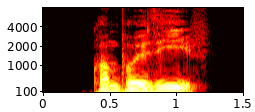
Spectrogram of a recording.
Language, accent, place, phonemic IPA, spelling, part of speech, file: German, Germany, Berlin, /kɔmpʊlˈziːf/, kompulsiv, adjective, De-kompulsiv.ogg
- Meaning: compulsive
